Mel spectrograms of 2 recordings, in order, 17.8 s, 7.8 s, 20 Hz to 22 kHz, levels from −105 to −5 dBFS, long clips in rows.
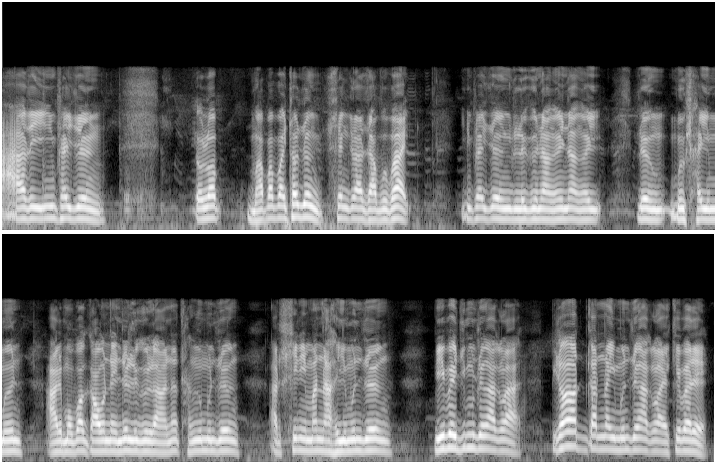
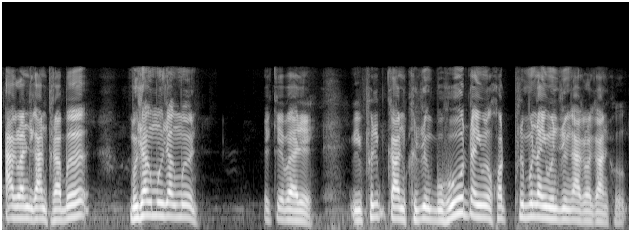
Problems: none marked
